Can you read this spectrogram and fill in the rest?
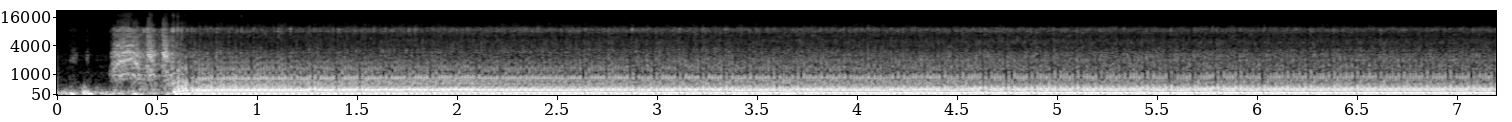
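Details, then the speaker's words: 2020 BMW S1000RR, just back from dealer after two coils replaced under warranty and software updated to newest stock version, flash removed: warm start, quick crank and catch, loud steady even inline-four idle, clean tone, no misfire; normal. "So obviously that wasn't a cold start. It was definitely more of a warm start, but we'll see how the real cold start sounds tomorrow."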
